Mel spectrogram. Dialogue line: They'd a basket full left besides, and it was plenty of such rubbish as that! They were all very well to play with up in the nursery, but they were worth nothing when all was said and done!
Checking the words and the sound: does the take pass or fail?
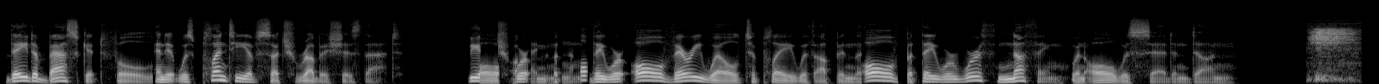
fail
